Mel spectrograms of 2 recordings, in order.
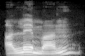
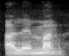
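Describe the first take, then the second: First: The stress is not on the final syllable. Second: The stress is on the final syllable. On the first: The speaker calls it wrong. "it's not alemán" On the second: The speaker calls it right. "it's alemán. So the loudest part of the word is that is that A"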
